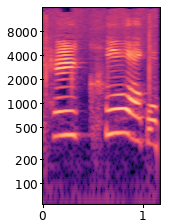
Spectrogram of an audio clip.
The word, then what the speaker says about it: 케이크: 이게 케이크하고 발음이 돼서요. 얘가 짧은 모음이 아니라 긴 모음입니다.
